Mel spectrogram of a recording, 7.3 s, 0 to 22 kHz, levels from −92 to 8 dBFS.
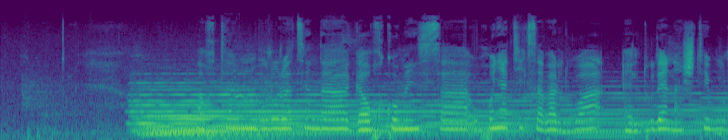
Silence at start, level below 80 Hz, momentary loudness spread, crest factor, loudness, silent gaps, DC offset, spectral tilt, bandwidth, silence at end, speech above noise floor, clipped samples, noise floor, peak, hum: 0.25 s; -40 dBFS; 7 LU; 14 dB; -21 LUFS; none; under 0.1%; -6.5 dB/octave; 13.5 kHz; 0 s; 24 dB; under 0.1%; -45 dBFS; -6 dBFS; none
